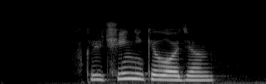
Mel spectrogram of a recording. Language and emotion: Russian, neutral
